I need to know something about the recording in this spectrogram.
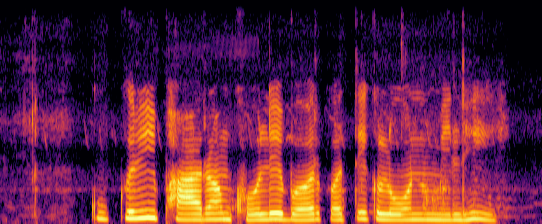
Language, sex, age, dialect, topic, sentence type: Chhattisgarhi, female, 18-24, Northern/Bhandar, banking, question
